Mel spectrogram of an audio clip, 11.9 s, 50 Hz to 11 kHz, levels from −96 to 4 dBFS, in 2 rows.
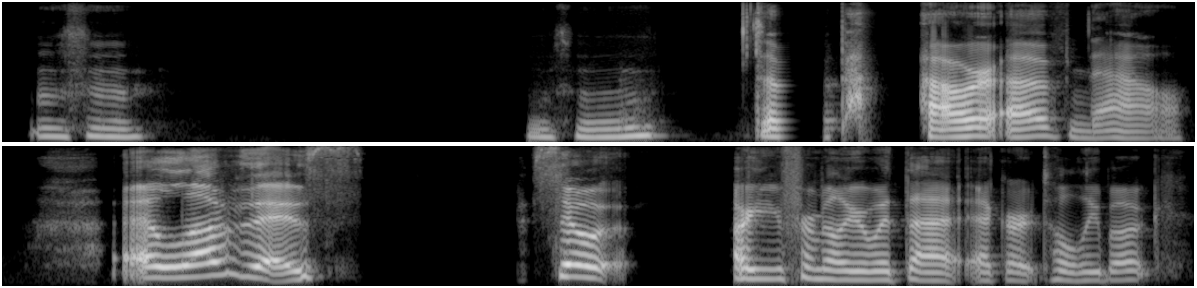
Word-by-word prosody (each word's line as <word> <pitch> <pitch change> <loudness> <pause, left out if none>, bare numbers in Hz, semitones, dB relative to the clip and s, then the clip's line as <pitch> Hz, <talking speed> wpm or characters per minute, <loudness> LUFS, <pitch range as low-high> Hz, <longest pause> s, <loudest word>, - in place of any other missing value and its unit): Mhm. 185 -1 -11 1.9
Mhm. 180 +4 -8 0.4
The 185 0 -1 0.2
P - - -6 0.4
Power 185 +2 +7
of 195 +3 0
Now. 155 -2 -10 0.7
I 360 -4 +4
love 275 +6 +5
this. 275 +4 +1 0.8
So, 270 -3 +3 0.5
are 230 - +5
you 225 0 -3
familiar 215 -4 -3
with 200 +1 -4
that 190 -4 0
Eckhart 190 0 -6
Tolle 195 -2 -10
book? 200 +1 -10
200 Hz, 95 wpm, -21 LUFS, 185-225 Hz, 1.9 s, Power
